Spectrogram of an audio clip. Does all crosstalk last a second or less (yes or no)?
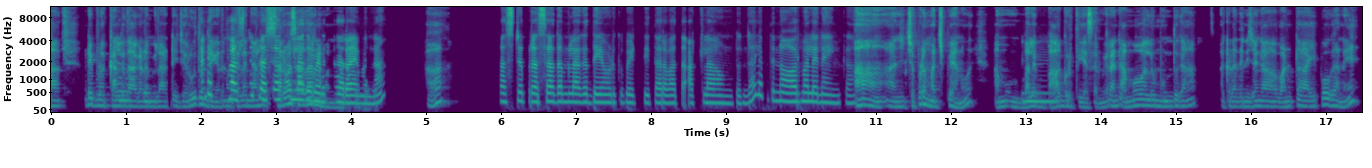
no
